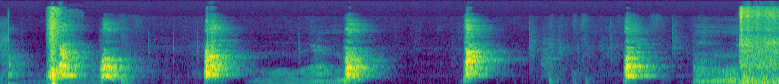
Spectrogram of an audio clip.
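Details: Dogs and puppies in a funny pet compilation, barking in a series of short, sharp, harmonic barks spaced irregularly about a second apart, with brief quiet gaps and a rough noise burst at the end.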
